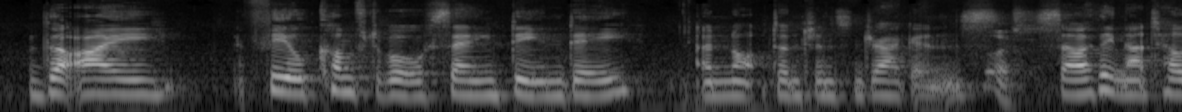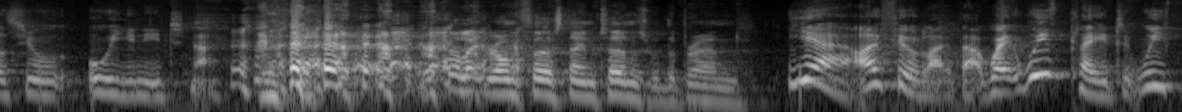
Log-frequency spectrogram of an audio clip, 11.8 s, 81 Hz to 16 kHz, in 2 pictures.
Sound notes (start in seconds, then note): 6.8 group laughs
